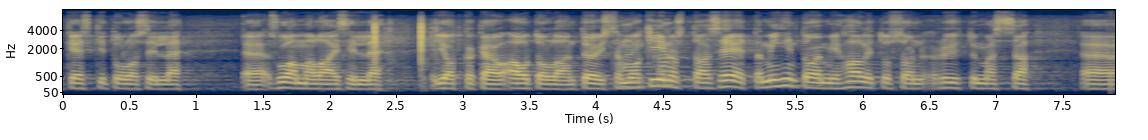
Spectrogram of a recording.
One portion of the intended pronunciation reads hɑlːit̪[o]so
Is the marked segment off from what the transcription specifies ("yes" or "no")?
yes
